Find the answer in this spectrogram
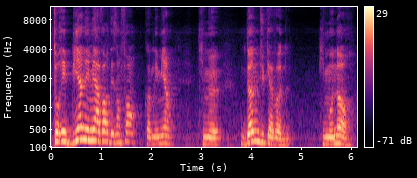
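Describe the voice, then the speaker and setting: A modest, humble husband who answers softly and politely, earnest and kind, as a male storyteller plays him. His voice stays close to the teller's own, plain and sincere. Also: sits high, a little slow.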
